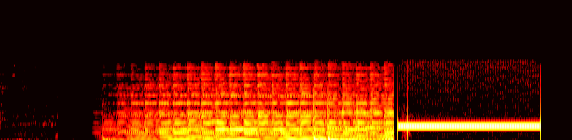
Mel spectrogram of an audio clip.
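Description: Telephone line sounds during a transfer to a medical center's department: a stretch of layered electronic tones, then a loud, steady, unbroken tone held for about two seconds before cutting off. No one speaks.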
